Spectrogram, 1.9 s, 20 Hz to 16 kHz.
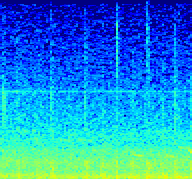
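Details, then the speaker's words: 2009 Audi A6, 168,000 km, front right wheel rocked by hand horizontally and vertically, mic close: faint regular knocks about three per second from play; worn front right wheel bearing, causing vibration and noise in left curves at speed. "radlager freunde eindeutig und das ist auch das was natürlich bei den linkskurven des war dieses jahr meistens spiel war ob der geschwindigkeit der linkskurve dann fängt das an zu vibrieren weil ihr spiel ist und dadurch haben wir dieses geräusch"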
